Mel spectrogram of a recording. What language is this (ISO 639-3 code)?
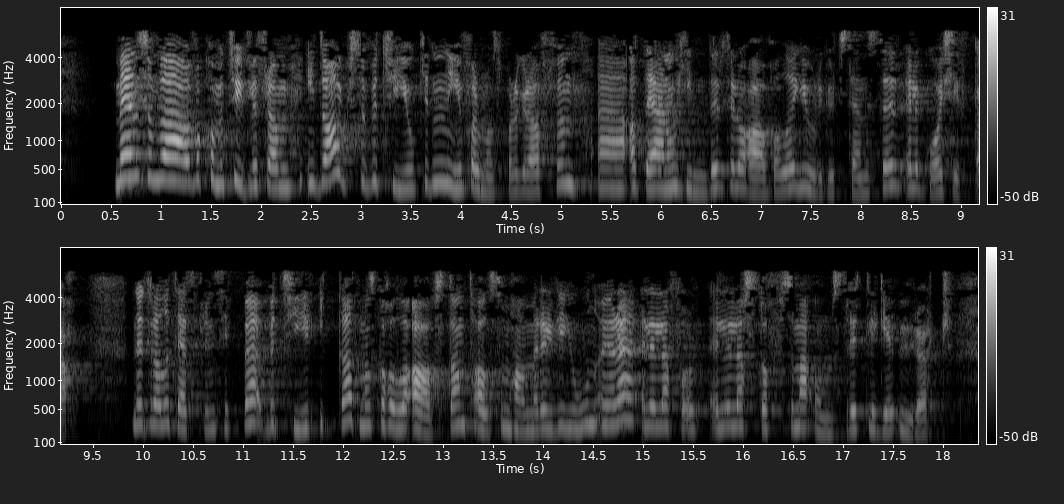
nob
